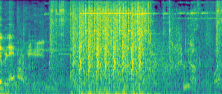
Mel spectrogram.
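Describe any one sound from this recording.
Gunfire rattles in a rapid burst.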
